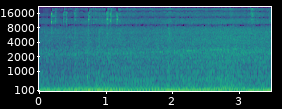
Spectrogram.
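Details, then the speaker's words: Free Subaru B4 with a known bad clutch, punched hard in second gear. Deep steady engine drone under full throttle that never builds into a rising pull. The clutch definitely slips under load. "give it some torque and maybe second gear all right so second gear i'm just gonna punch it and of course it proved me wrong so i don't know it definitely slips let me try"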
